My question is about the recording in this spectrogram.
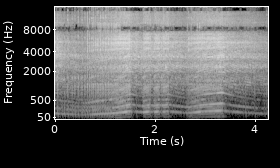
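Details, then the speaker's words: Stihl 032 AV chainsaw, bar removed, gas tank seam resealed with JB Weld after overnight fuel leak; rasping two-stroke buzz rising and falling smoothly with throttle, no stumbles or cutting out: normal running after repair. "So I'm gonna start it up here, verify that it will still run, and then I will see if the fuel drains out overnight, and I'll let you know."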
